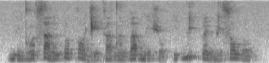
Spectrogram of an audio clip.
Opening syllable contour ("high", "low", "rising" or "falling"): low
